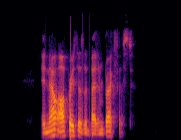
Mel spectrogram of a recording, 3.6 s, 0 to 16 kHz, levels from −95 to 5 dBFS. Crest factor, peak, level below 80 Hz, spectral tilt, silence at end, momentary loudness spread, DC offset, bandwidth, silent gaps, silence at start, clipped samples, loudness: 22 dB; -4 dBFS; -60 dBFS; -6 dB/octave; 1 s; 19 LU; under 0.1%; 8.4 kHz; none; 0.85 s; under 0.1%; -22 LUFS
